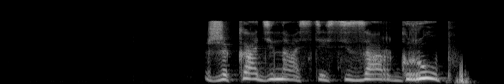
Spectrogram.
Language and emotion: Russian, angry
